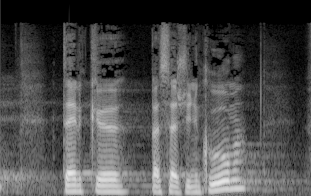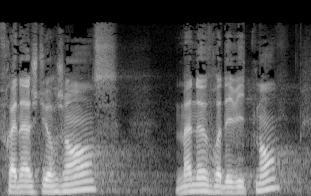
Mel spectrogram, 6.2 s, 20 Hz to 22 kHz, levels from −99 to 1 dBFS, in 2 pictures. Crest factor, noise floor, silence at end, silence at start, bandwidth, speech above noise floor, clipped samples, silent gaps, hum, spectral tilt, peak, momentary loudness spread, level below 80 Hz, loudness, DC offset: 18 dB; -48 dBFS; 0.15 s; 0 s; 13.5 kHz; 32 dB; under 0.1%; none; none; -6 dB/octave; 0 dBFS; 11 LU; -56 dBFS; -17 LUFS; under 0.1%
